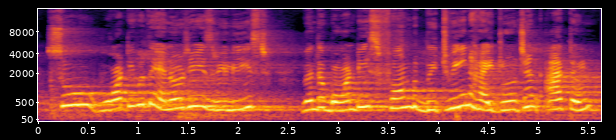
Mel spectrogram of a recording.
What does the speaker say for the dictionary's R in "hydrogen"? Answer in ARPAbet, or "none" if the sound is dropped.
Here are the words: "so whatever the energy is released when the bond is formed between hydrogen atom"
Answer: R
